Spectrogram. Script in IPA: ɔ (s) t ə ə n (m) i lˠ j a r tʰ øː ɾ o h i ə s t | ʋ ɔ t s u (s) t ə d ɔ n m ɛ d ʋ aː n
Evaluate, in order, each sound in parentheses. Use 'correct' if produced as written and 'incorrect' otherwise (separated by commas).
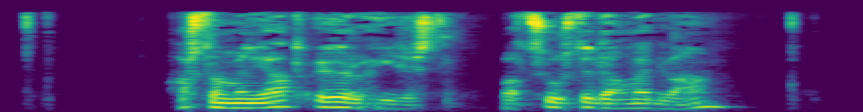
correct, correct, correct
